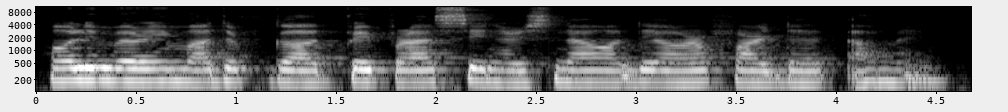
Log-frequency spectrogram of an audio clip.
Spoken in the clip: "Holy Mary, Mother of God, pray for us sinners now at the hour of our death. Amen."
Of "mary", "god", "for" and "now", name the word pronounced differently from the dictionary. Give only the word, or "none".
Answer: for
